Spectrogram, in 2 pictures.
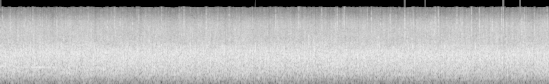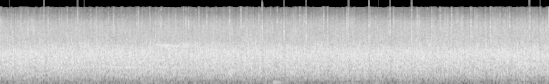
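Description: Audience applauding steadily, a dense unbroken clapping at the close of an orchestra concert.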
